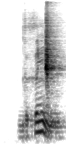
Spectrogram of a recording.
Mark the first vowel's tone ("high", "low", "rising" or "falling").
low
